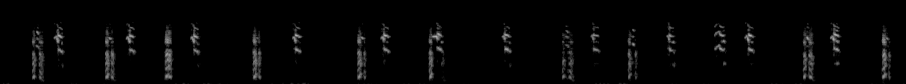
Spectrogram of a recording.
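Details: At a Lublin nest holding eggs, Poland, 19 March 2022, a Peregrine falcon pair calls in short rasping notes, often paired, repeated steadily about every half second with little background sound.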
